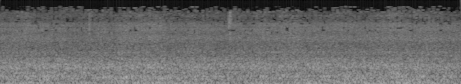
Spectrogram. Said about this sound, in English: right now, I'm driving through one of the famous tunnels of the Pennsylvania Turnpike. One out of three tunnels from my way to Philadelphia.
